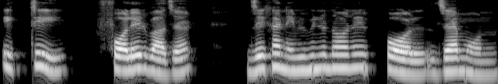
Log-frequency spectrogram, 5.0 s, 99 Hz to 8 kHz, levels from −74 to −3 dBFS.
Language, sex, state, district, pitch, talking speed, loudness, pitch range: Bengali, female, West Bengal, North 24 Parganas, 205 Hz, 95 wpm, -17 LUFS, 190-230 Hz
